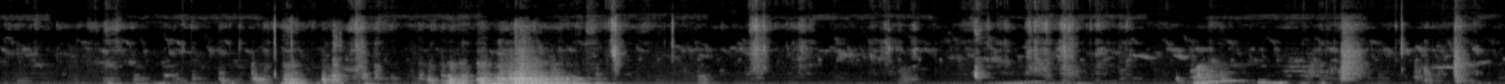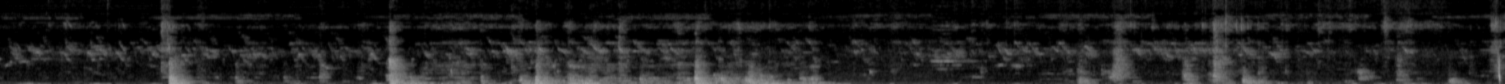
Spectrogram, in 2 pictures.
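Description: Birds chirping over a steady high chirring, with scattered sharp clicks and knocks and two louder, longer rustling stretches, about five seconds in and again from about nineteen to twenty-three seconds.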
